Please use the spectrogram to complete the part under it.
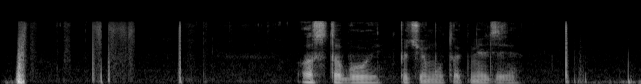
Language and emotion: Russian, neutral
